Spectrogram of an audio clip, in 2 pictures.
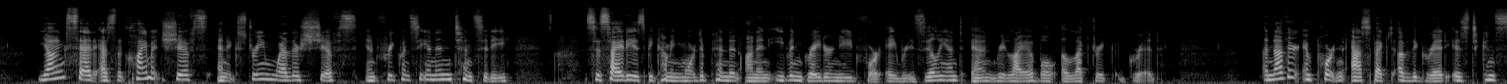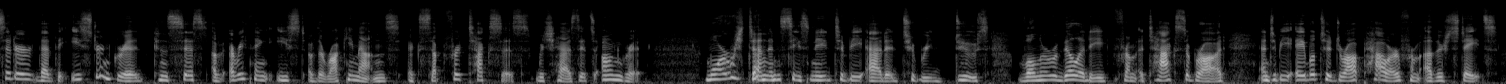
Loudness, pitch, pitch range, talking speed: -28 LUFS, 190 Hz, 160-215 Hz, 165 wpm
